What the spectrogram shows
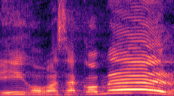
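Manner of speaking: loud, calling-out voice.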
